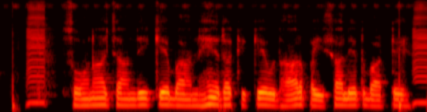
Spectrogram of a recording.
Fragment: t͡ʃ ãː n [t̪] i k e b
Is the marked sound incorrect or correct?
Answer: incorrect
